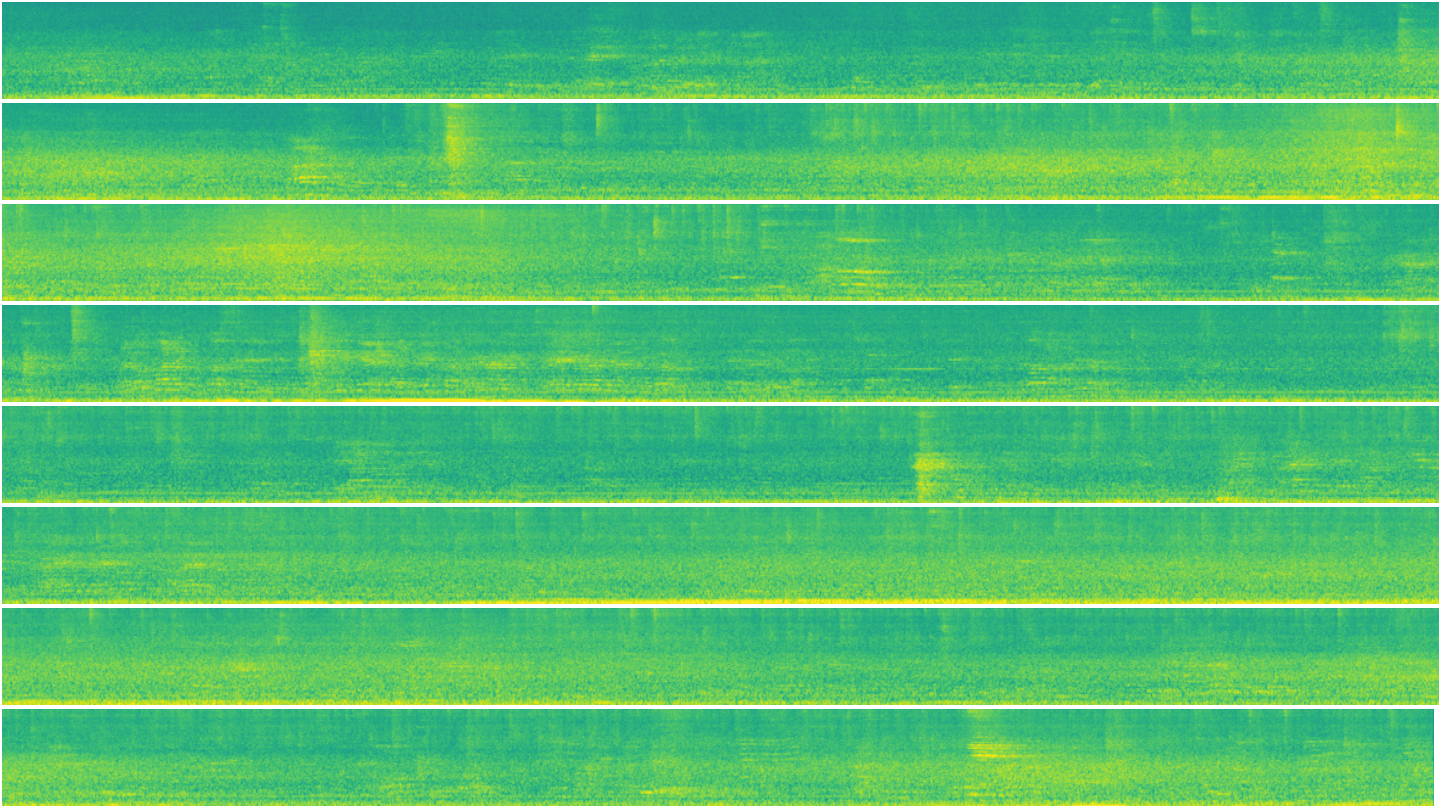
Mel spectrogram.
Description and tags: hall entrance of a building reverb ambient distant traffic in street
entrance, ambient, hall, indoors, distant, building, traffic, reverb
